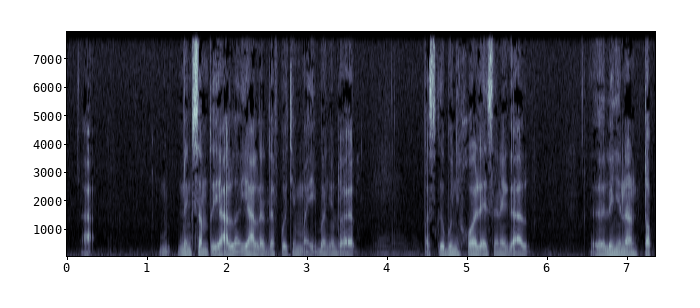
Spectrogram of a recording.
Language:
Wolof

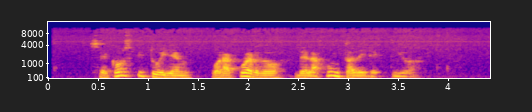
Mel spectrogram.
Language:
Spanish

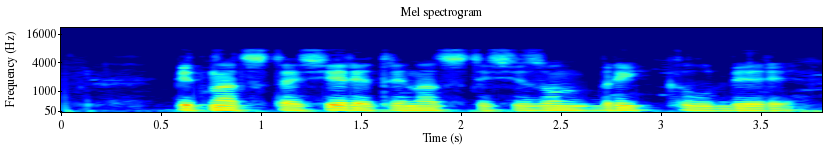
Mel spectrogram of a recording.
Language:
Russian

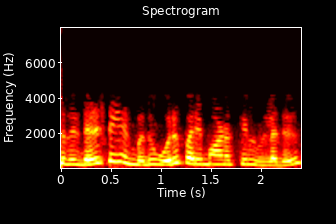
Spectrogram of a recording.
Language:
Tamil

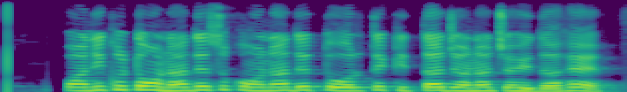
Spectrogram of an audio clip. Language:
Punjabi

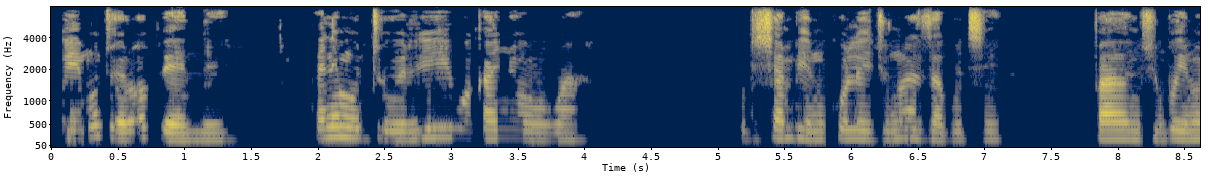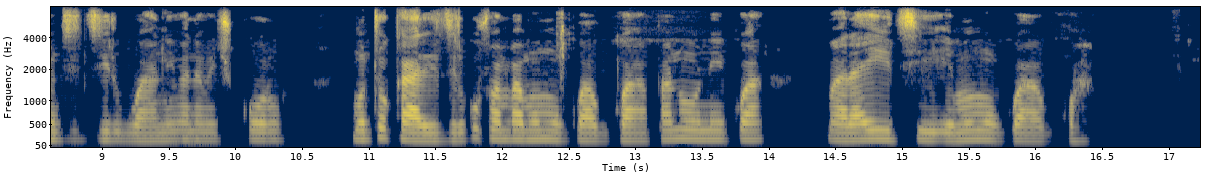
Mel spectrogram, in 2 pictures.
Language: Shona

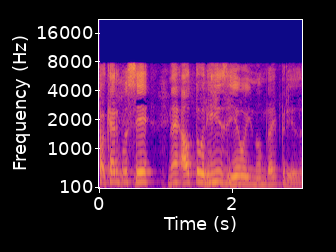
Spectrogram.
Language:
Portuguese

